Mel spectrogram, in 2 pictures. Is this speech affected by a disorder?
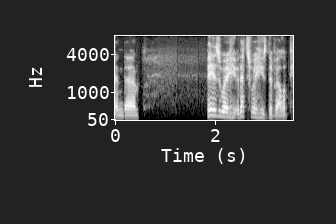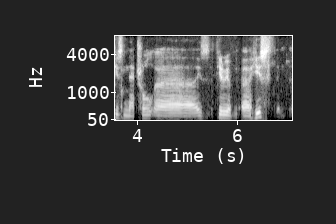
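No.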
